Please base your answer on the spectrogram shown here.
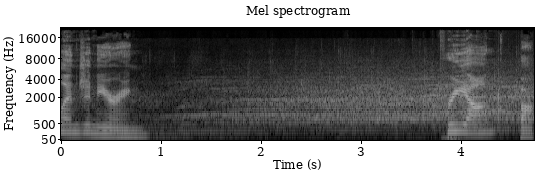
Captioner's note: audience cheers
